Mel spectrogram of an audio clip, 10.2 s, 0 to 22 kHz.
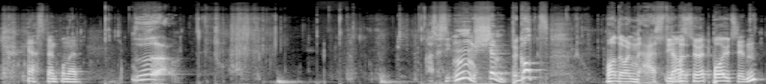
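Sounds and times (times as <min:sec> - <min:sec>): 
speech: 0:00.4 - 0:01.2, 0:01.8 - 0:02.4, 0:05.9 - 0:10.2
chewing noises: 0:01.1 - 0:06.5, 0:07.2 - 0:09.0
crunching bite into a whole sweet: 0:01.4 - 0:06.0
person crying out: 0:01.8 - 0:02.4.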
